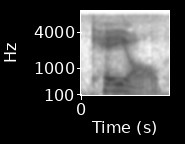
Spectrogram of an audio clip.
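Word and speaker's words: Chaol: Oh, it's Kol, not C.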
